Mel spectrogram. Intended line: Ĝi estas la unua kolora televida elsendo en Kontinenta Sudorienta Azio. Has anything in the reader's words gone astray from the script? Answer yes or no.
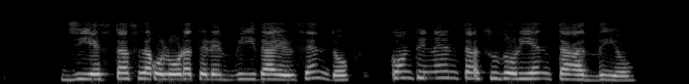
yes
